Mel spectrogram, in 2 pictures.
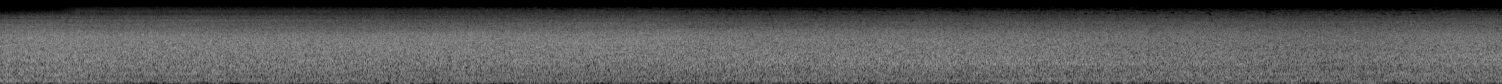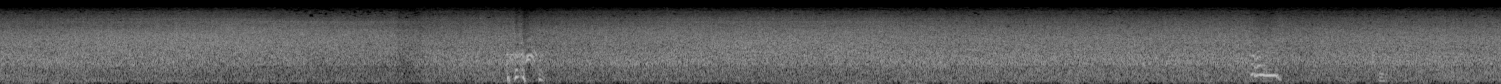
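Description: Steady rush of a waterfall pouring down a rock face onto boulders, heard from close by. Twice in the later part a brief pitched sound rises over it.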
